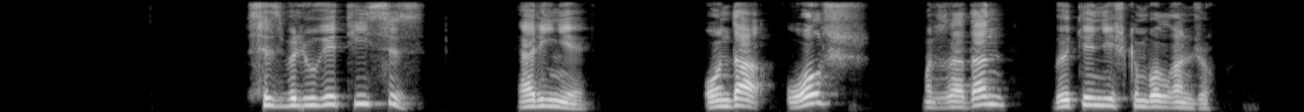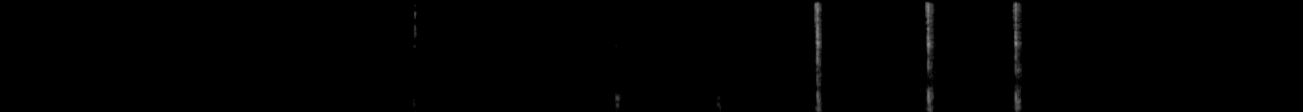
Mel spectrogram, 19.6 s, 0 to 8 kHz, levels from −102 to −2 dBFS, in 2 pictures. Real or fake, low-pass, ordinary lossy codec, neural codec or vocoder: real; 7.2 kHz; none; none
